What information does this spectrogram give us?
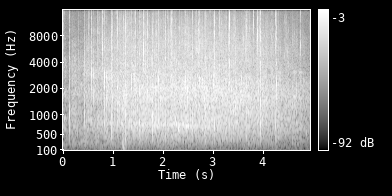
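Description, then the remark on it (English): An audience claps steadily for several seconds, a dense, crackling wash of many hands that swells slightly in the middle and stays fairly loud throughout, with no one speaking. “If you clap long enough, I can have a drink.”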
